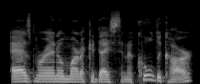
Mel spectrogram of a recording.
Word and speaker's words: Asmoranomardicadaistinaculdacar: it hopefully you now know how to say as moreno martica dice in a cool decar like all the other coolest kids out there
